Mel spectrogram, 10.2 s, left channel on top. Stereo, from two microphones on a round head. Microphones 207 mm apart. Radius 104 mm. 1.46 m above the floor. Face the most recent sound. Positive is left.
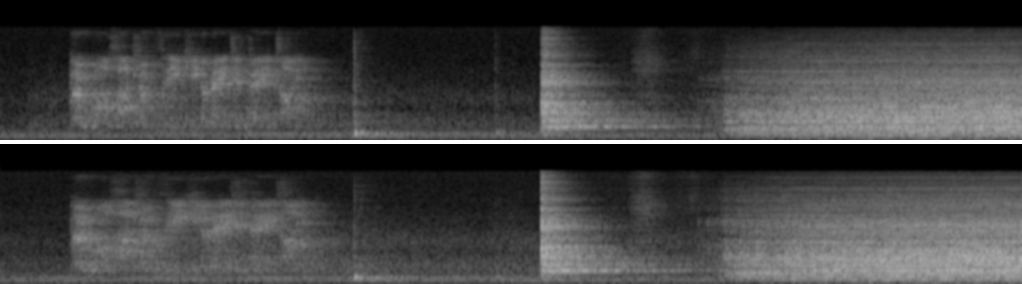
turn(degrees=-70)  # may be behind; listen again after turning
